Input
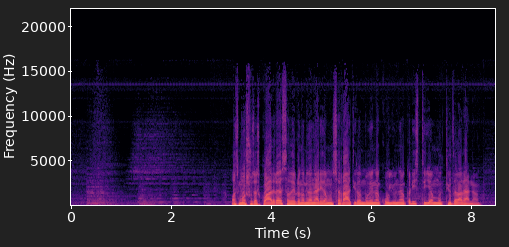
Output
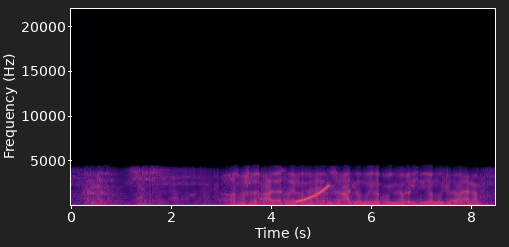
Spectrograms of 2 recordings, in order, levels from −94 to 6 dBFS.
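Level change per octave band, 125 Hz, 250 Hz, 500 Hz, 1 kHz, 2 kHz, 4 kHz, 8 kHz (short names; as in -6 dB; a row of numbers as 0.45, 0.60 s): -15.5 dB, -15.5 dB, -9.5 dB, -5.5 dB, -2.0 dB, -3.0 dB, under -30 dB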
